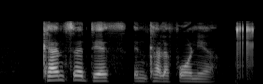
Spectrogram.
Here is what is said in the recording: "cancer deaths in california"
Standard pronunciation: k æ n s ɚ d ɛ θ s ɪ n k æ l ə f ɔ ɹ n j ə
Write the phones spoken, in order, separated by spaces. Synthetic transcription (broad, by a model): k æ n s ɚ d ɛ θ ɪ n k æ l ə f ɔ n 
